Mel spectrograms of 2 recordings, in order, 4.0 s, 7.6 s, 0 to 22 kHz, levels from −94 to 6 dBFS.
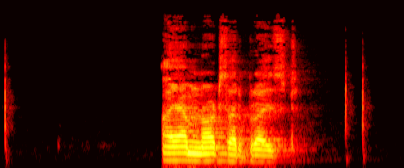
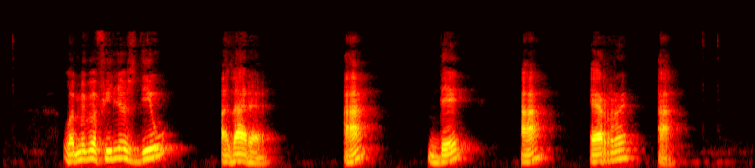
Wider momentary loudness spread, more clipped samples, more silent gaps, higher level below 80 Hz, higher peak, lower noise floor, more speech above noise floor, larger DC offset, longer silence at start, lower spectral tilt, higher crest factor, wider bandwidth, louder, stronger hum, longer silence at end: first, 15 LU vs 12 LU; neither; neither; second, -66 dBFS vs -54 dBFS; first, -2 dBFS vs -6 dBFS; first, -88 dBFS vs -84 dBFS; first, 72 dB vs 61 dB; neither; first, 1.65 s vs 0.65 s; second, -5.5 dB/octave vs -8 dB/octave; about the same, 20 dB vs 20 dB; first, 14.5 kHz vs 11.5 kHz; first, -17 LUFS vs -24 LUFS; neither; first, 1.1 s vs 0.8 s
